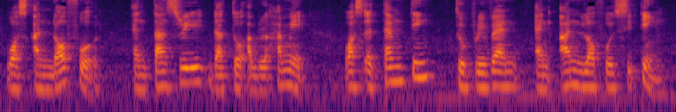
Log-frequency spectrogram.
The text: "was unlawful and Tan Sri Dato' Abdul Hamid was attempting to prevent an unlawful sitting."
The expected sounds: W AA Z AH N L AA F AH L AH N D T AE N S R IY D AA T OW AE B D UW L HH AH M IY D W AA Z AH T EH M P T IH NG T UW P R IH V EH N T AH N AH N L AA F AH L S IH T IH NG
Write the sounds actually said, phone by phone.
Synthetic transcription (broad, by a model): W AA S AH N L AA F AH L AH N T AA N S R IY D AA T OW AE B D UW L HH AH M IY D W AA S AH T EH M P T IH NG T UW P R IH V EH N T AH N AH N L AA F AH L S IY T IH NG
